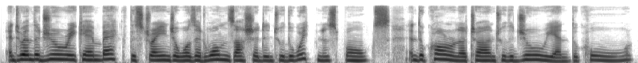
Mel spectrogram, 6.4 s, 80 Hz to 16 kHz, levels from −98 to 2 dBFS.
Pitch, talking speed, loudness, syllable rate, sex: 210 Hz, 245 wpm, -20 LUFS, 5.9 syllables/s, female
